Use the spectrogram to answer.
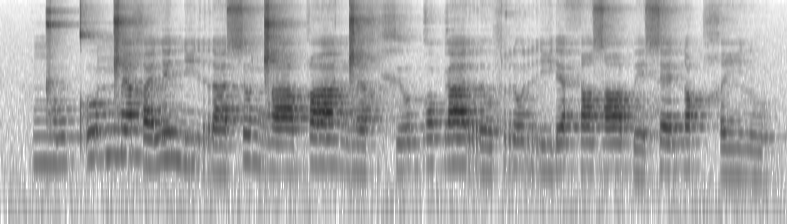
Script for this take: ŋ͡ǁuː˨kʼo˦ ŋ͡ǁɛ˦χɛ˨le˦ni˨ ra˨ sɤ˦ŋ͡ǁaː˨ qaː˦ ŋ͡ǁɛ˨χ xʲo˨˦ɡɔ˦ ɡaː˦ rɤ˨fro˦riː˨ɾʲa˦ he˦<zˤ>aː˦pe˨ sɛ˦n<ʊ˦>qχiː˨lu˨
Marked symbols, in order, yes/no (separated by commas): yes, no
